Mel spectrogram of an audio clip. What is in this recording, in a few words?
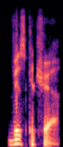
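"vizcacha", American English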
